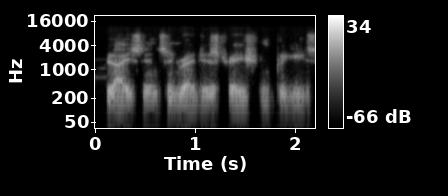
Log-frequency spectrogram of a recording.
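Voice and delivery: timid, soft, low, meek, quavering little voice. Imagining a cop at the car window asking for papers: put-on small, meek voice. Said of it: "that was the voice I would like to hear".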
